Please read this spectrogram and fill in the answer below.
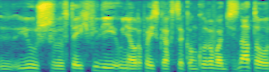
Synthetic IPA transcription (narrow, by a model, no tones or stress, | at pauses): juʂft̪ɛjxfʲilʲiuɲjaɛwɾɔpɛjskaxt̪sɛkɔŋkuɾɔvad͡ʑznat̪ɔ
